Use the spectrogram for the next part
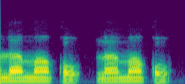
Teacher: kenapa disebut qalqalah sugra karena pantulannya kecil ya asal mantul aja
